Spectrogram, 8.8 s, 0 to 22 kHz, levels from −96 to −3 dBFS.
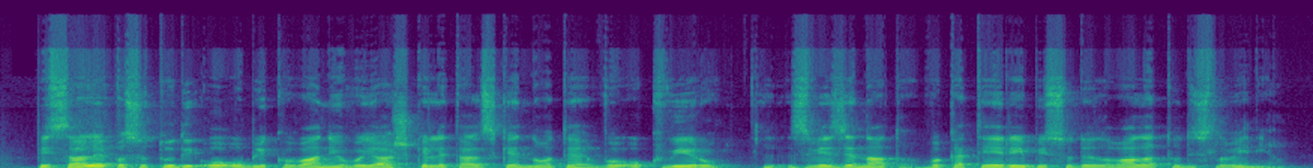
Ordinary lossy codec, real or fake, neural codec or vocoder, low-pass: Opus, 32 kbps; real; none; 19.8 kHz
